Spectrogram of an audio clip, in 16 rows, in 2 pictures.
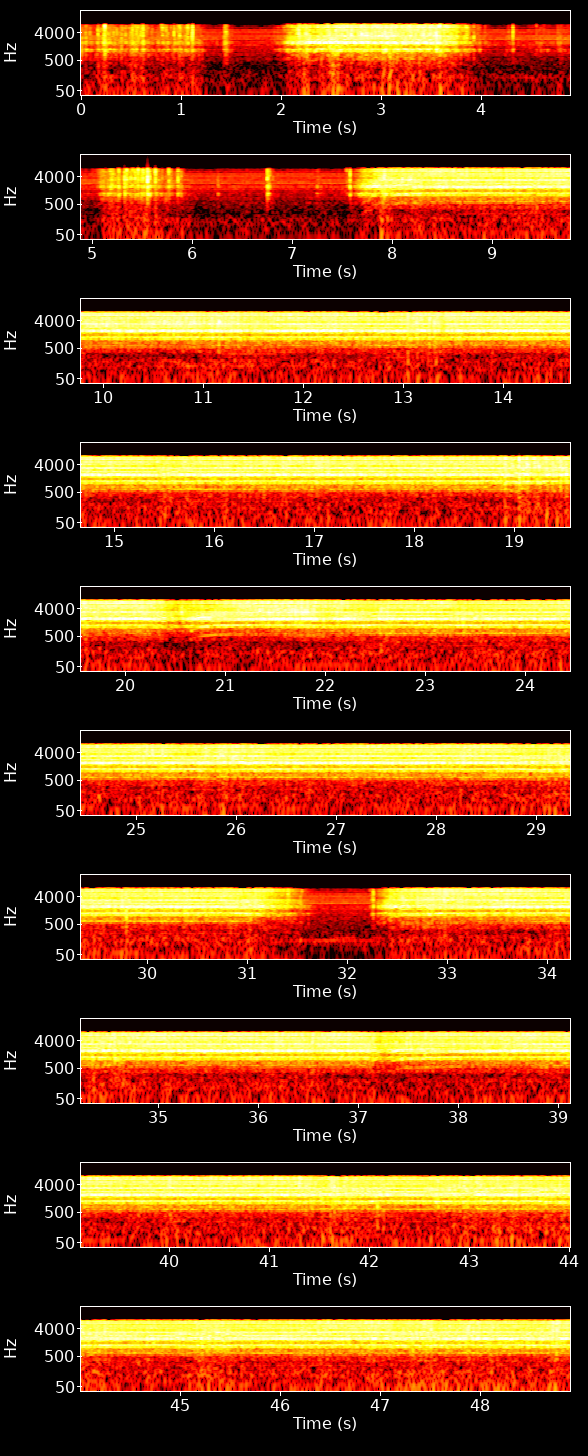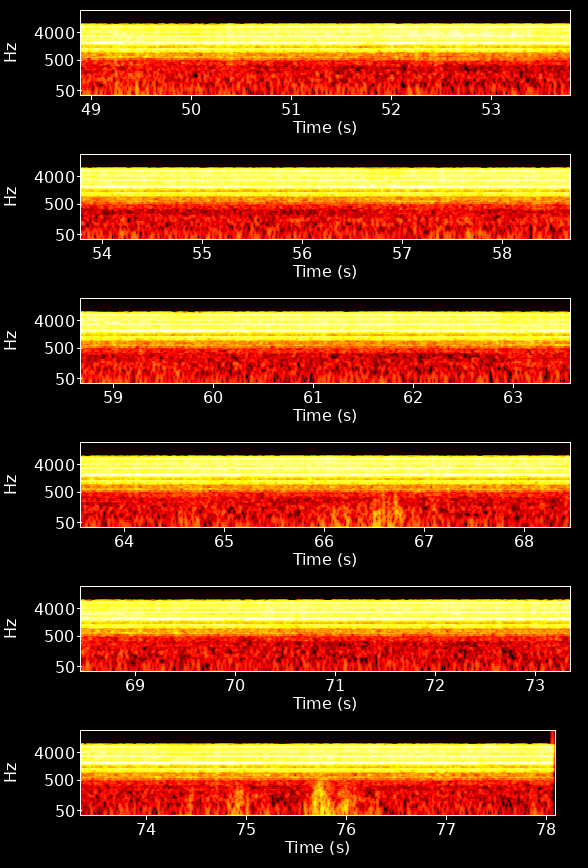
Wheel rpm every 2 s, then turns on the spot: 10, 100, 10, 10, 150, 160, 160, 160, 160, 160, 140, 160, 160, 160, 160, 100, 110, 160, 140, 160, 160, 160, 160, 160, 160, 160, 160, 160, 160, 160, 160, 160, 160, 160, 160, 160, 160, 160, 160.
0-2 4-6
